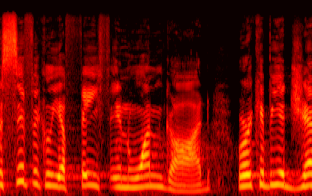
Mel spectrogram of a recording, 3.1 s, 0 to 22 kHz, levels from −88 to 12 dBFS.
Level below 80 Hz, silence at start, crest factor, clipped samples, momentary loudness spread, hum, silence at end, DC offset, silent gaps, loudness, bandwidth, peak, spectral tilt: -68 dBFS; 0 s; 18 dB; under 0.1%; 7 LU; none; 0 s; under 0.1%; none; -28 LUFS; 17 kHz; -10 dBFS; -4 dB/octave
